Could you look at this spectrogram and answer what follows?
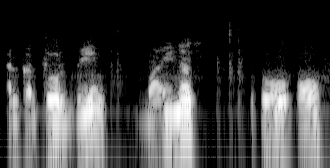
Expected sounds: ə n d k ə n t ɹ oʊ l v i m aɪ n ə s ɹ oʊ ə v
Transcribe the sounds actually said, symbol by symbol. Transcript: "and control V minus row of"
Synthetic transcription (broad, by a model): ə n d k ə n t ɹ oʊ l b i m aɪ n ə s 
